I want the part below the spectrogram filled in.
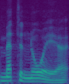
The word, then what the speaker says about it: metanoia: It's pronounced metanoia, and it means to change.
